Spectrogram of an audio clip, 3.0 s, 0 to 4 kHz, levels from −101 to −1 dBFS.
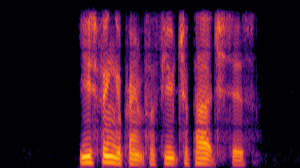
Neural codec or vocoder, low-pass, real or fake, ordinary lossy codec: none; 3.6 kHz; real; none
